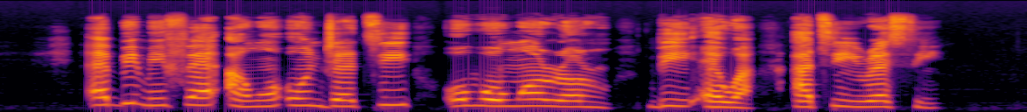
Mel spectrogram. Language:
Yoruba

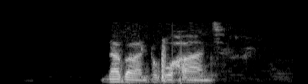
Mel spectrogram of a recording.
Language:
Kinyarwanda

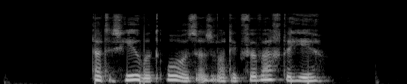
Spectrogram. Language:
Western Frisian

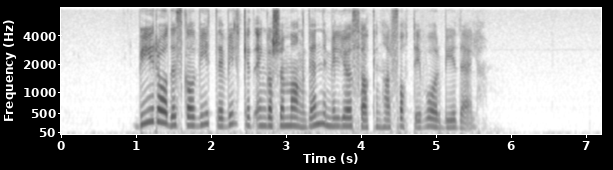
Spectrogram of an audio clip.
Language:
Norwegian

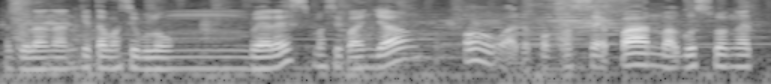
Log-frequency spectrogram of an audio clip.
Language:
Indonesian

